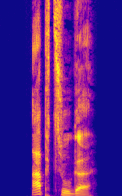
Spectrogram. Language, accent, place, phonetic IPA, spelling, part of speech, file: German, Germany, Berlin, [ˈapˌt͡suːɡə], Abzuge, noun, De-Abzuge.ogg
- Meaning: dative singular of Abzug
